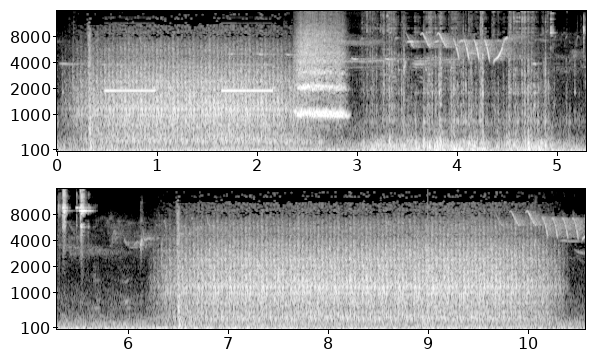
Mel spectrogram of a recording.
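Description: Small electric motor of a toy tractor running with a whirring drone, in two stretches: one at the start and one from about six and a half seconds in. Two short high beeps come in the first two seconds, and a brief louder tone about two and a half seconds in.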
